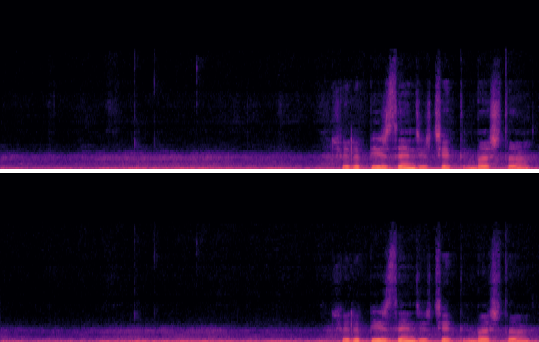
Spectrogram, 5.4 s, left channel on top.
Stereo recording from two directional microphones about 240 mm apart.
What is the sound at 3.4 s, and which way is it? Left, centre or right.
Speech, centre.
